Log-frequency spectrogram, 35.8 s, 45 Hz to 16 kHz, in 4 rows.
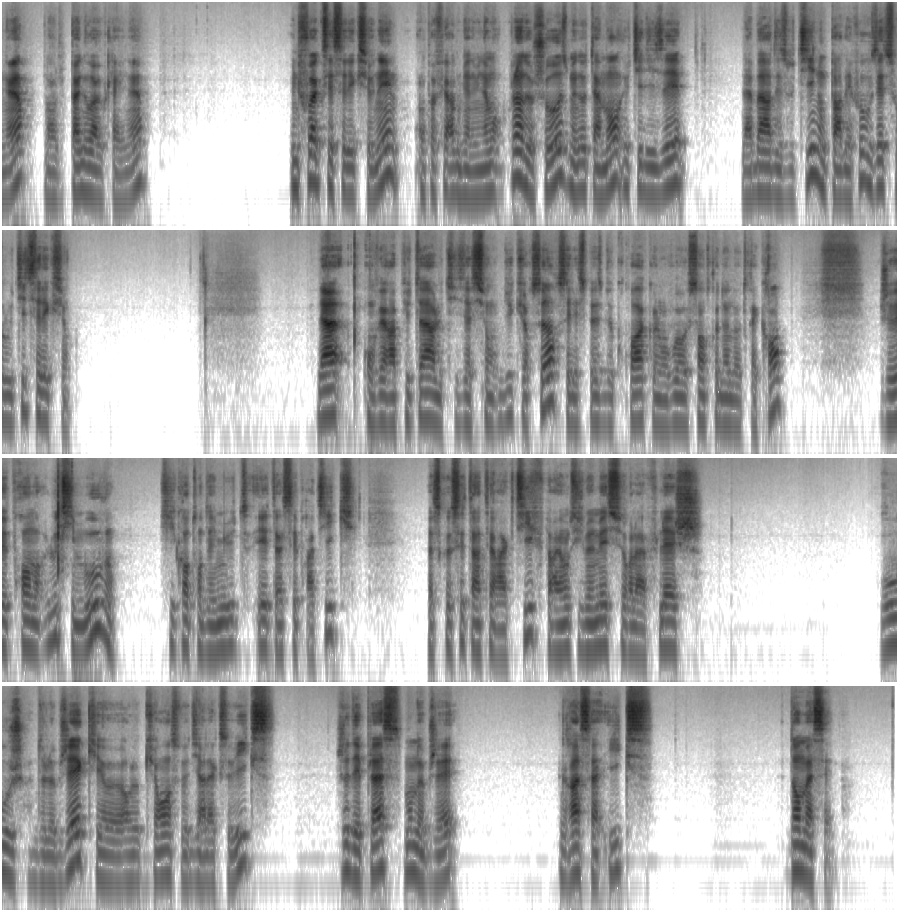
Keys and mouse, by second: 12.5 click, 18.6 click, 29.6 click, 30.1-35.7 drag.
